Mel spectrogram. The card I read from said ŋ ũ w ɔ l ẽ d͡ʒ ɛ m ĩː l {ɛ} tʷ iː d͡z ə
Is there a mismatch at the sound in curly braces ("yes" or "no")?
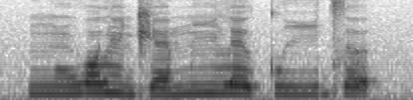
no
